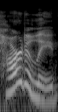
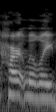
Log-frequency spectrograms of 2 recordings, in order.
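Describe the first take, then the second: First: It is said as one word, heartily. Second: It is said as heart plus lily. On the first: The speaker calls it right. "that's that's Heartily. There is no L before that" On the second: The speaker calls it wrong. "At first glance, it looks like Heart Lily"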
